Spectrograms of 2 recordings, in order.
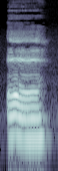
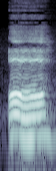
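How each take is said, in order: First: E said closed, like the ee in need; e with lips spread tight; closed e sound. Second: E said open, mouth wide. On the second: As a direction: open E sound. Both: Shown as a demonstration. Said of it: "a difference between, uh, e and e".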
